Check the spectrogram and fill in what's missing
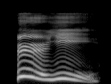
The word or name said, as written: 日益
